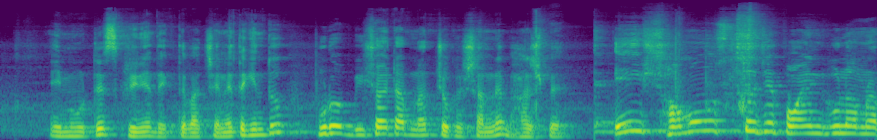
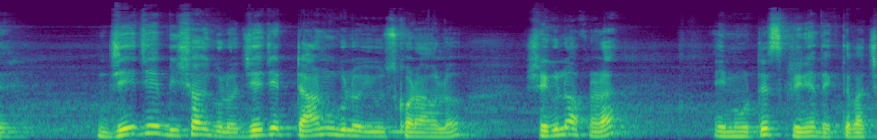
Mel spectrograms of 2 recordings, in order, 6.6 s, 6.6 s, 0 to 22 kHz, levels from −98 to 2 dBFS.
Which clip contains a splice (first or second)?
first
